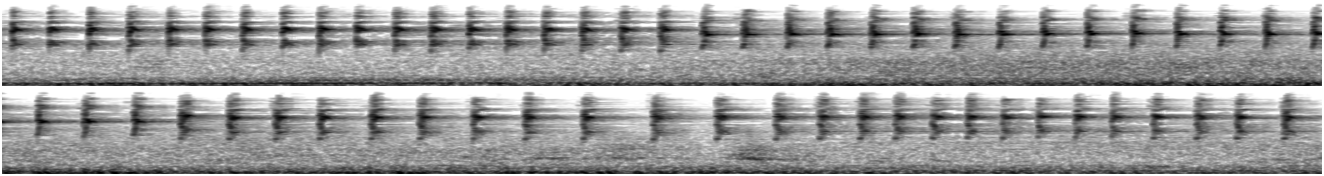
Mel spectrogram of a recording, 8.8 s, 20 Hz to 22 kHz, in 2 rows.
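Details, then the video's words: Lovebird ngekek: a sustained, rapid chatter of shrill, high notes pouring out in an even rhythm for the whole stretch, with a faint click and low room hum behind. "Love Bird ngekek 2 menit"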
